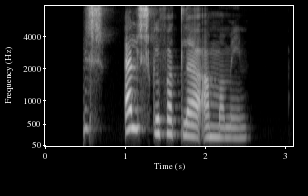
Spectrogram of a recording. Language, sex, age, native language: Icelandic, female, 10, Icelandic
